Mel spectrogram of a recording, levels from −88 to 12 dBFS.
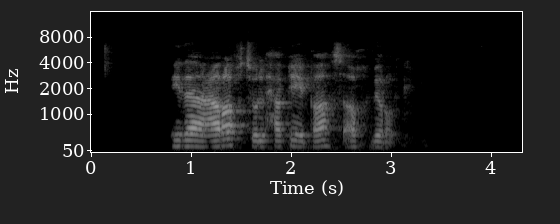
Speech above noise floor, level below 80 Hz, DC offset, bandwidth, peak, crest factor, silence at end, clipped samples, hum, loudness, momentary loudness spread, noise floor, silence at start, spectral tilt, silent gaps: over 51 dB; under -90 dBFS; under 0.1%; 7.4 kHz; -20 dBFS; 22 dB; 1.3 s; under 0.1%; none; -38 LUFS; 16 LU; under -90 dBFS; 0.8 s; 0 dB/octave; none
